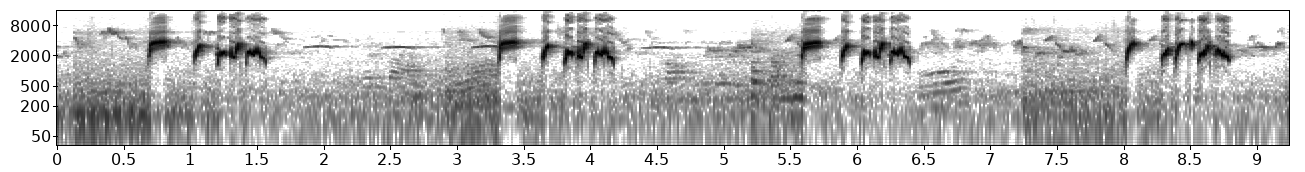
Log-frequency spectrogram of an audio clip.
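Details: Red-whiskered bulbul giving a very fast 'kích bổi' song. Four bright, warbled phrases of quick rising and falling notes, roughly every two to three seconds. Faint thin whistles fill the gaps.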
